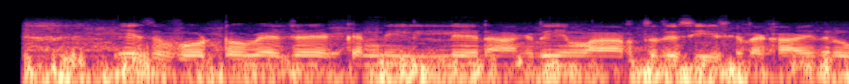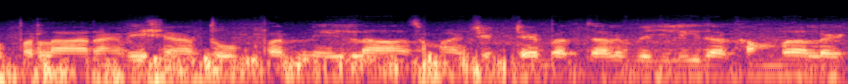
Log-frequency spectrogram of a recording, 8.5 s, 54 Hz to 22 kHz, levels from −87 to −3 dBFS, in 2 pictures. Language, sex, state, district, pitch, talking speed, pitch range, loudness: Punjabi, male, Punjab, Fazilka, 105 Hz, 190 wpm, 100-105 Hz, -14 LUFS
